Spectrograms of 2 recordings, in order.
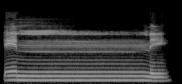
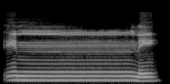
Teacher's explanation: টান দেয়া যাবে না দ্রুতই বলতে হবে কিন্তু গুন্না করে তারপর তাড়াতাড়ি বলতে হবে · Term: ওয়াজিব গুন্না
